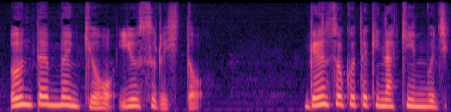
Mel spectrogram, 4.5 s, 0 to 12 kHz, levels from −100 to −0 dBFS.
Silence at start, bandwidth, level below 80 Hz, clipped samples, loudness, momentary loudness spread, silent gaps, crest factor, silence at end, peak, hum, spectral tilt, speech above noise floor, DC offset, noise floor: 0.1 s; 11.5 kHz; -76 dBFS; under 0.1%; -27 LUFS; 11 LU; none; 18 dB; 0.05 s; -10 dBFS; 50 Hz at -65 dBFS; -5.5 dB/octave; 40 dB; under 0.1%; -67 dBFS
